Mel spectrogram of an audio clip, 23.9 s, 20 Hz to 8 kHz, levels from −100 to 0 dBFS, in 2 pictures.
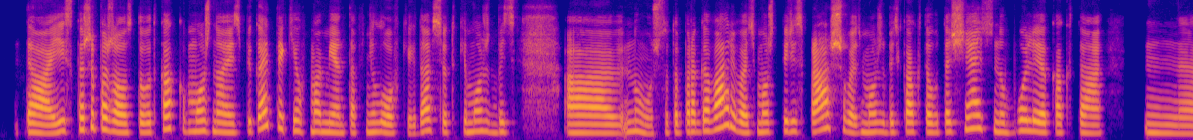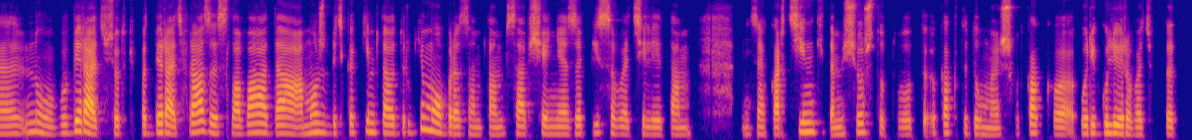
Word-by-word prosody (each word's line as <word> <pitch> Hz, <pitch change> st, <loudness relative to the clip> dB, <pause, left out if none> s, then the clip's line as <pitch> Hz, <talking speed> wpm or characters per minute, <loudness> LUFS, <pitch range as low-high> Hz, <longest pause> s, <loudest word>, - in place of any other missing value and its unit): М-да. 185 Hz, -3 st, +4 dB
И 205 Hz, +5 st, +1 dB
скажи, 250 Hz, +6 st, 0 dB
пожалуйста, 195 Hz, -7 st, +3 dB
вот 195 Hz, +1 st, -2 dB
как 265 Hz, -2 st, +2 dB
можно 210 Hz, -2 st, 0 dB
избегать 255 Hz, -, 0 dB
таких 245 Hz, -6 st, -1 dB
моментов 190 Hz, -3 st, -1 dB
неловких, 180 Hz, -4 st, -3 dB
да? 225 Hz, +3 st, +2 dB
Всё-таки, 210 Hz, -1 st, -2 dB
может 215 Hz, -1 st, -3 dB
быть, 200 Hz, +1 st, -4 dB, 0.5 s
а, 180 Hz, -1 st, +4 dB
ну, 205 Hz, -5 st, -5 dB
что-то 190 Hz, +2 st, -4 dB
проговаривать, 205 Hz, -, +3 dB
может, 200 Hz, 0 st, -2 dB
переспрашивать, 215 Hz, -1 st, +2 dB
может 195 Hz, 0 st, -3 dB
быть, 195 Hz, 0 st, -5 dB
как-то 200 Hz, -1 st, +1 dB
уточнять, 205 Hz, +8 st, +1 dB
но 200 Hz, -2 st, -3 dB
более 210 Hz, +1 st, +1 dB
как-то, 185 Hz, -2 st, -2 dB, 0.4 s
н 190 Hz, -1 st, -6 dB, 0.3 s
э, 165 Hz, 0 st, -4 dB
ну, 195 Hz, -6 st, -4 dB
выбирать, 175 Hz, +6 st, +5 dB
всё-таки 165 Hz, -, -2 dB
подбирать 175 Hz, -1 st, +2 dB
фразы 195 Hz, -2 st, +2 dB
и -, -, -4 dB
слова, 185 Hz, +3 st, +2 dB
да? 170 Hz, -3 st, +2 dB
А -, -, -2 dB
может 190 Hz, 0 st, -2 dB
быть, 175 Hz, -1 st, -4 dB
каким-то, 185 Hz, 0 st, -2 dB
о, 175 Hz, -, 0 dB
другим 190 Hz, +8 st, -5 dB
образом 160 Hz, -5 st, -1 dB
там 150 Hz, 0 st, -7 dB
сообщения 160 Hz, -2 st, 0 dB
записывать 165 Hz, -2 st, 0 dB
или 150 Hz, -1 st, -4 dB
там, 145 Hz, -1 st, -6 dB, 0.5 s
не 150 Hz, -, -17 dB
знаю, 155 Hz, +1 st, -3 dB
картинки, 200 Hz, +6 st, +2 dB
там 145 Hz, +1 st, -2 dB
ещё 190 Hz, +5 st, -1 dB
что-то. 185 Hz, -5 st, -2 dB
Вот, 150 Hz, 0 st, -9 dB
э, -, -, -8 dB
как 180 Hz, -1 st, -5 dB
ты 170 Hz, -, -13 dB
думаешь, 145 Hz, -2 st, +1 dB
вот 160 Hz, -, -25 dB
как, 180 Hz, -1 st, +1 dB
э, 150 Hz, -1 st, -1 dB
урегулировать 170 Hz, -3 st, 0 dB
вот 150 Hz, -, -1 dB
эт -, -, -29 dB
190 Hz, 170 wpm, -24 LUFS, 170-205 Hz, 0.5 s, выбирать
